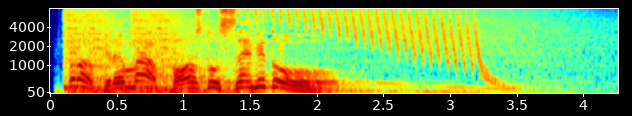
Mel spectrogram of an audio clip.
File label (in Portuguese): VINHETA PROGRAMA A VOZ DO SERVIDOR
